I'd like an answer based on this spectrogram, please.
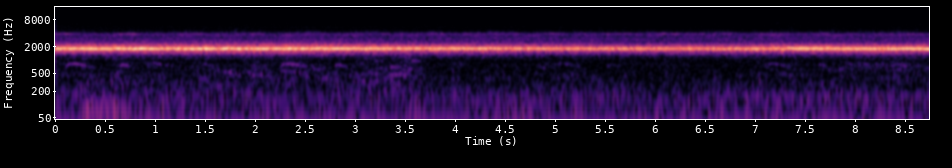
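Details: Cicada chorus: an intense continuous buzz, even and unwavering, droning without a break, while faint little bird notes flick in the background.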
